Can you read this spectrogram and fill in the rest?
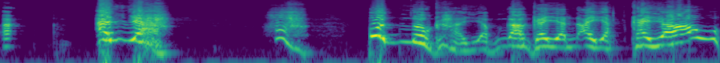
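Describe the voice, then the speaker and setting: A woman's voice: sits high, very animated, slow, pushed and bright, full character voice. A woman playing an angry, stubborn village mother in an Ilocano comedy radio drama, scolding with indignant exclamations. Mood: scornful. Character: angry, stubborn village mother opposing her son's marriage.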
